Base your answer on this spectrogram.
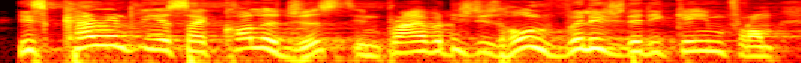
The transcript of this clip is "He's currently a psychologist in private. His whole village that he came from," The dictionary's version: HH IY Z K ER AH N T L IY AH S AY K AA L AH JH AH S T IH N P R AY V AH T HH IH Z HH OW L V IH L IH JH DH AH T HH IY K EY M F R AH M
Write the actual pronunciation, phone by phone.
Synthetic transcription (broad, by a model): HH IY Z K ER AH N T L IY AH S AY K AA L AH JH AH S T IH N P R AY V AH T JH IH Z HH OW L V IH L IH JH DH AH T HH IY K EY M F R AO M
